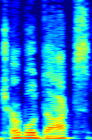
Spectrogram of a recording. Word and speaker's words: TurboDocx: And I said Turbo Dos as the name, but Turbodox X is the way you spell it.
